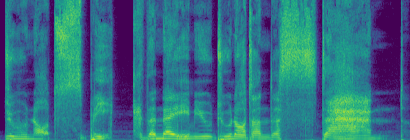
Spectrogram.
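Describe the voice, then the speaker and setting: A man voicing a solemn, cryptic undead skull that guards a magic door in a tabletop game, with a rasping, breathy, booming voice. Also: steady tone, bright, forceful tone, dry recording, full character voice. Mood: warning, grave. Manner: slow, drawn-out, cryptic pronouncements.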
